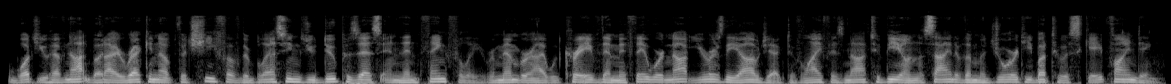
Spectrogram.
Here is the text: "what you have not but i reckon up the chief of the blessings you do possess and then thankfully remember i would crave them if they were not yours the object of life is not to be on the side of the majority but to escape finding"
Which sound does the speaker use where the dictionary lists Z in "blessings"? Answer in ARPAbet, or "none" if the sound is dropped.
Z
